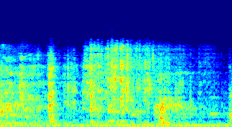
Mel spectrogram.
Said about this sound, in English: And crumpled paper all over the floor.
